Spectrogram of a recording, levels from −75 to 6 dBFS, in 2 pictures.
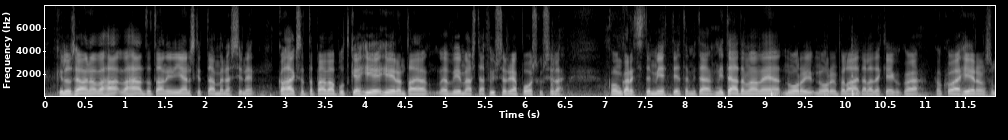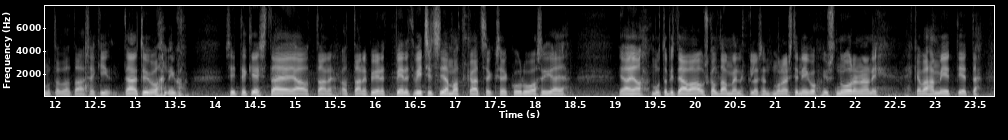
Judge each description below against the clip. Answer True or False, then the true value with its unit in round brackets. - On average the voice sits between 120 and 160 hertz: True (125 Hz)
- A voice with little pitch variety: True (1.5 semitones)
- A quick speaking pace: True (210 wpm)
